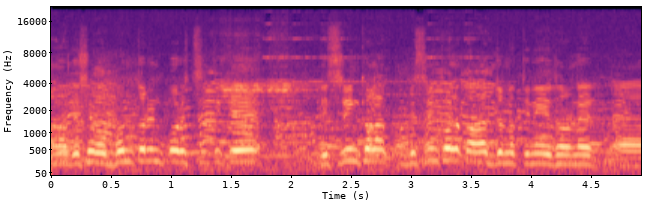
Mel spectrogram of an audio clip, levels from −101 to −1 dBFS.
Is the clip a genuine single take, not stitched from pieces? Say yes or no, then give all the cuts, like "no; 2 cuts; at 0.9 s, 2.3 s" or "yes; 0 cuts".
yes; 0 cuts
